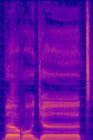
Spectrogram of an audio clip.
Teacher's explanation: ra memiliki tanda baca fathah, dibaca tafkhim, dibaca tebal lagi. Darajat. Jat, dibaca panjang.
